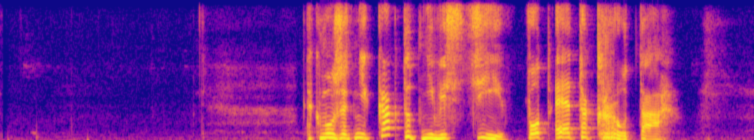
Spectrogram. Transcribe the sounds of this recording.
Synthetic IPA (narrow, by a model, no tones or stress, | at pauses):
t̪əkmɔʐɨt̪nʲɪkakt̪ut̪nʲɪvʲɪsʲtʲivot̪ʰɛt̪əkɾut̪ə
